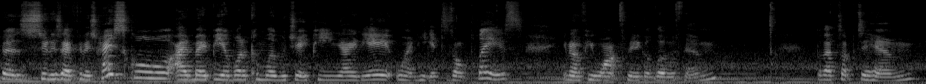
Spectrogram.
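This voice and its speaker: A woman at a fairly quick pace with ordinary pitch variation, music playing in the background. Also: medium pitch for a woman. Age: young. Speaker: podcast guest. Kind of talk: casual chat. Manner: halting, filler words.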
